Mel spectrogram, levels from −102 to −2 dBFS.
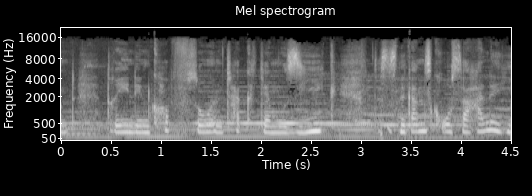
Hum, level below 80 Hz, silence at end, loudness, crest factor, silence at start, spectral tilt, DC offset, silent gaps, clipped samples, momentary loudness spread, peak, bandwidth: none; -52 dBFS; 0 s; -23 LUFS; 20 dB; 0 s; -3.5 dB/octave; under 0.1%; none; under 0.1%; 9 LU; -4 dBFS; 16 kHz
